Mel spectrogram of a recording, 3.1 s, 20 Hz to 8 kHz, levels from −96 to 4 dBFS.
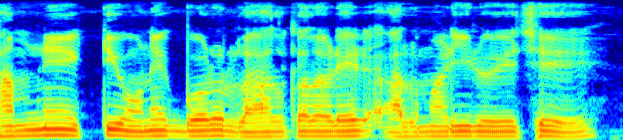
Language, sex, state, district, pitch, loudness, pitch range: Bengali, male, West Bengal, Alipurduar, 110 Hz, -17 LUFS, 105-115 Hz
